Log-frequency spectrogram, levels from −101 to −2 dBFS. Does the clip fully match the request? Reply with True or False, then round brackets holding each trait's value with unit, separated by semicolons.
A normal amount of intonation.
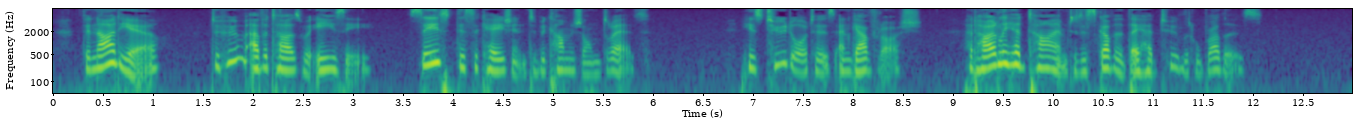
True (3.6 semitones)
